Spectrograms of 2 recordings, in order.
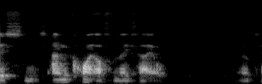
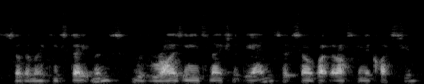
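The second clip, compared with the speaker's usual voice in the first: rising intonation at the end of each phrase; uptalk; 3 dB quieter, faster than usual. Shown as a demonstration. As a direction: make statements sound like questions, lifting "end" and "question". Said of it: "that up talk that I've just done there".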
